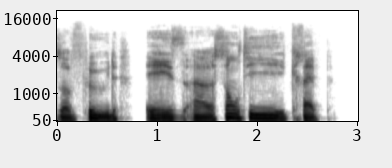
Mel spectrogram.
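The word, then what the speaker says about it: crêpe: Uh so just so you know, we pronounce it crepe and I do believe that uh these crepe are French. So I will go with the French name for them because I don't want to call them creeps.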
